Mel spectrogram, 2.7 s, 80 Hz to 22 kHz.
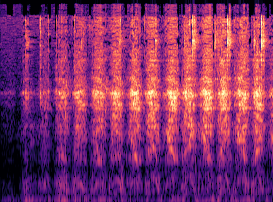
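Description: A hand saw cuts through a small piece of wood, about 2.1 cm wide, for a fishing clamp part, in quick, even back-and-forth strokes, close and fairly loud, with no talking.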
